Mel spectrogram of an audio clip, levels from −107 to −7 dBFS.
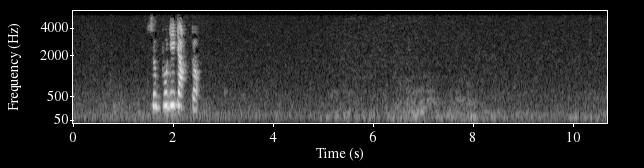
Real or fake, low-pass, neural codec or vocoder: real; 5.4 kHz; none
